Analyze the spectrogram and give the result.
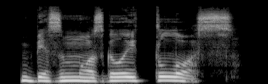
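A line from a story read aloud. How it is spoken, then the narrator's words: Man muttering through teeth. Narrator (Russian): процедил мужчина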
